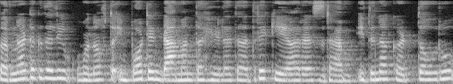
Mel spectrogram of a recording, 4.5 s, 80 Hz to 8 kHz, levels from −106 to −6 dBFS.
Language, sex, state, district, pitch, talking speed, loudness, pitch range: Kannada, female, Karnataka, Chamarajanagar, 230 Hz, 160 wpm, -18 LUFS, 215-260 Hz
